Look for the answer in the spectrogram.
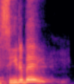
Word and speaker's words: Sidibe: Gabby Sidibe. – That's how you say her name. Bro. Thought it was Sididibe.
